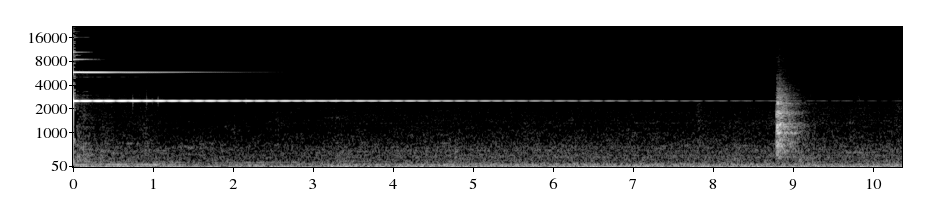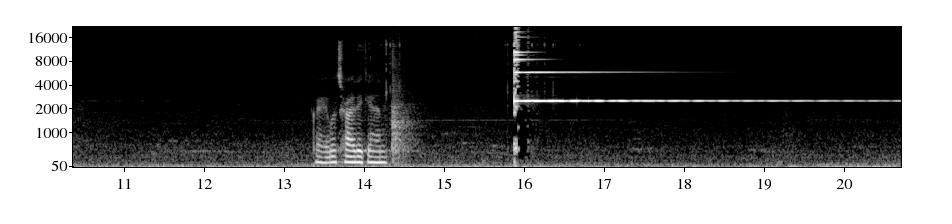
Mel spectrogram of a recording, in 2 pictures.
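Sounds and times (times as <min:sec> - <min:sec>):
meditation bell struck and ringing: 0:00.0 - 0:11.2, 0:15.8 - 0:20.7
speech: 0:13.4 - 0:14.5.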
